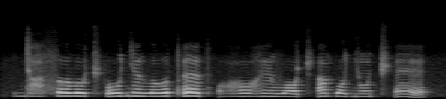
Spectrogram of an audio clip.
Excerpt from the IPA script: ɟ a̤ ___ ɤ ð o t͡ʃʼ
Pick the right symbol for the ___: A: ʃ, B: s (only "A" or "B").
B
